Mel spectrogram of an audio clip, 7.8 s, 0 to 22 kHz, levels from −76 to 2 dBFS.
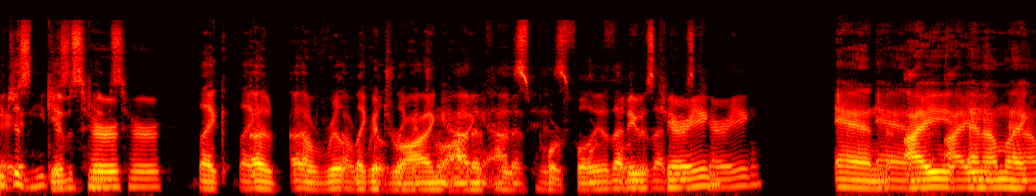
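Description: A doubled audio track runs throughout the speech: a second, full-band copy trails the original by roughly 300 ms at a few decibels lower, with no decay or room colour. This likely comes from the signal being captured twice, once through a slower path.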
